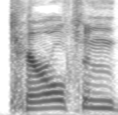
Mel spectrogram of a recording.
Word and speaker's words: Carrollton: He is a D-back from, let me know if I'm saying this right. Is it Carrollton, Georgia? Is that right? – Yes, sir. That's right.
